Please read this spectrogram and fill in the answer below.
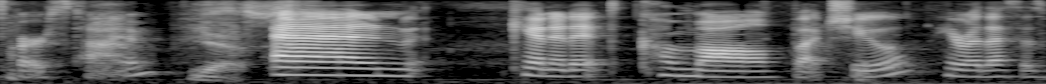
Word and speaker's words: Kamal: my name is if you want yes yeah pronounce it correctly is kamal and uh yeah that's how you you say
